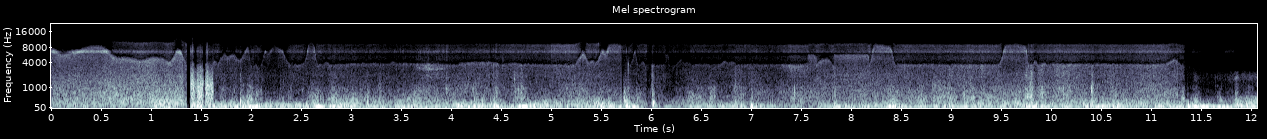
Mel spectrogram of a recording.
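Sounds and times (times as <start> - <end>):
water rushing and spraying: 0.0 - 11.4
wind buffeting microphone: 0.4 - 12.0.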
